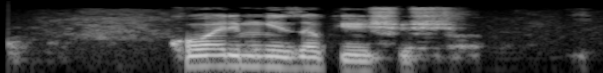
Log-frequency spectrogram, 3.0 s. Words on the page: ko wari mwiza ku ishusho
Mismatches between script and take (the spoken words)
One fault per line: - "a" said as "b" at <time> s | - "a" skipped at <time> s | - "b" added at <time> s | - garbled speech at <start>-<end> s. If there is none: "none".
none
